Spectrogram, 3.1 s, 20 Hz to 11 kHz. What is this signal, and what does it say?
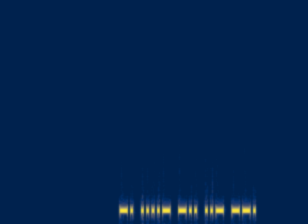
Morse code, heard as a keyed tone, about 46 wpm, 700 Hz. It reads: N4DUG
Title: USA Call Signs - 4x Character Spacing - 45wpm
